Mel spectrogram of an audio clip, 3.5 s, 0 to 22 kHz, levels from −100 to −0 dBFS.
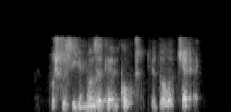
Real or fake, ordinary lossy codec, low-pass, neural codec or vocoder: fake; AAC, 48 kbps; 5.4 kHz; codec, 24 kHz, 1.5 kbps, HILCodec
